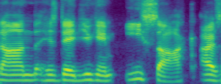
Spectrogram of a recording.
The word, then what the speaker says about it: Isaac: this with isak paredes that his name is pronounced esoc and not isaac so pretty much up until this point i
